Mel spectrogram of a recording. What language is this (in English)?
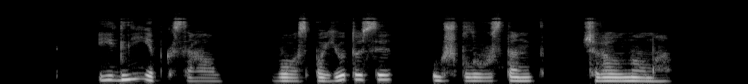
Lithuanian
